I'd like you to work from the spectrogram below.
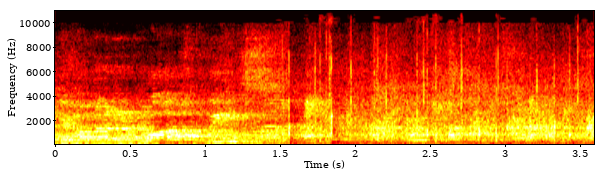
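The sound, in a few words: audience applause at a fundraiser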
